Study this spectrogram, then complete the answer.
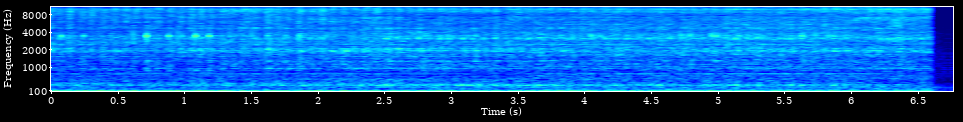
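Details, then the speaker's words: Old lapidary slab saw making its first cut through an opalized wood limb cast, lid closed: loud steady low drone from the auto-feed vise motor and pulley that spins the saw, then a clean auto-shutoff when the cut finishes; running normally. "So you can hear about how loud it is. That is the pulley and motor for the auto feed for the vise, and that actually is what's spinning the saw."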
